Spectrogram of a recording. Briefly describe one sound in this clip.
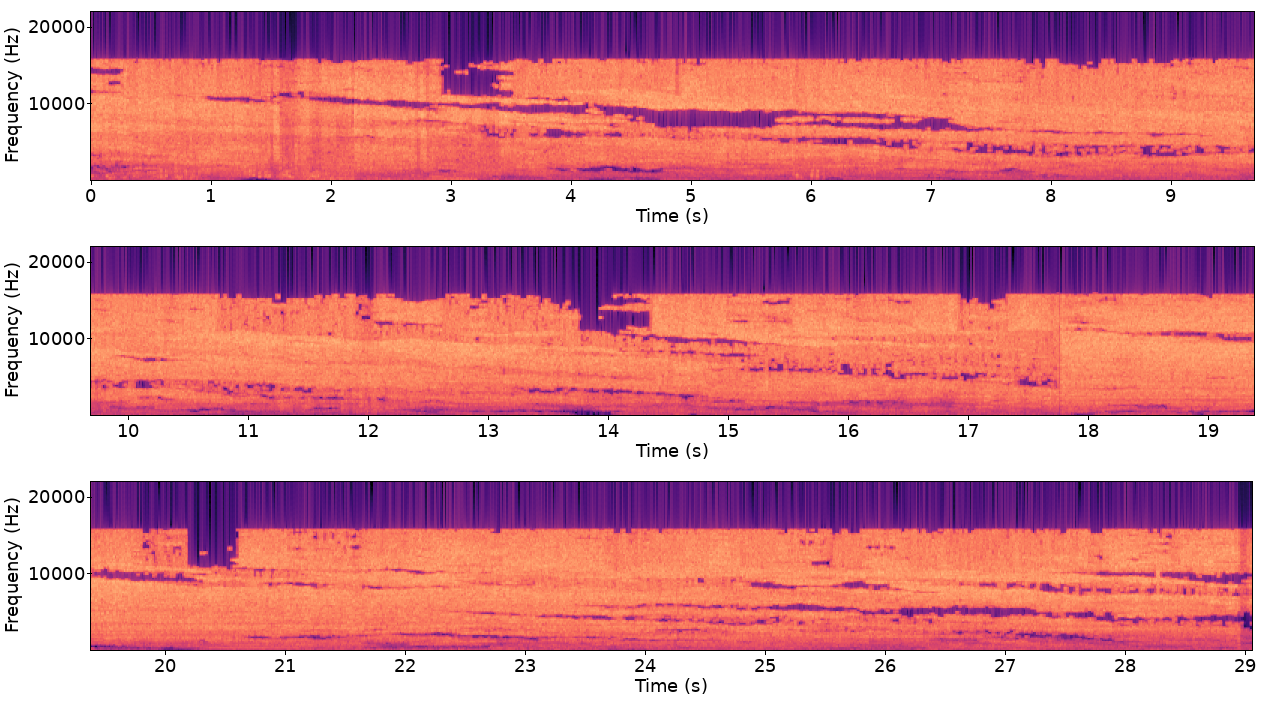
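A plasma torch cuts through steel with a loud, steady hiss and roar.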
